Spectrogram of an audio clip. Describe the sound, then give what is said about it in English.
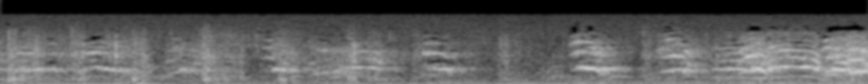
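Several hounds bark and yip excitedly in overlapping bursts, fairly loud, growing more frantic toward the end, with some whimpering mixed into the commotion, after finding someone in a thicket at the bottom of a valley. “Get your dogs away! Pull your dogs off, mister!”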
